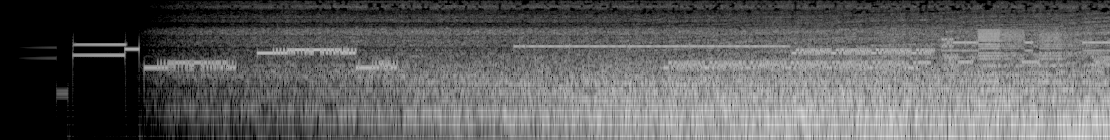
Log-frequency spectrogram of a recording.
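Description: Intro sound design of electronic beeps: a row of steady tones, some in pairs, like telephone dialing tones, over a hiss that sets in about a second in and swells louder. Near the end the beeps turn into a quick chatter, leading into the theme music.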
